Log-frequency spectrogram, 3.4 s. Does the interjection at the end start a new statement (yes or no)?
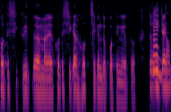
no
